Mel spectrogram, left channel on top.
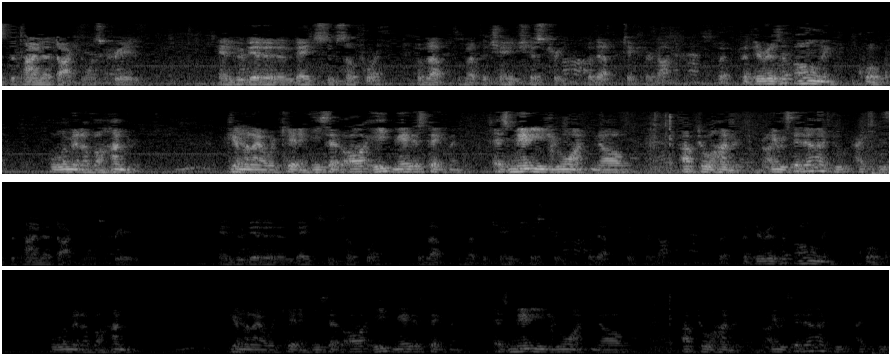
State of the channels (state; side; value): quieter; right; 24.4 dB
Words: the time that document was created, and who did it, and dates, and so forth, about the change history of that particular document. But there is only, quote, a limit of 100. Jim and I were kidding. He said, he made a statement, as many as you want. No, up to 100. And we said,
